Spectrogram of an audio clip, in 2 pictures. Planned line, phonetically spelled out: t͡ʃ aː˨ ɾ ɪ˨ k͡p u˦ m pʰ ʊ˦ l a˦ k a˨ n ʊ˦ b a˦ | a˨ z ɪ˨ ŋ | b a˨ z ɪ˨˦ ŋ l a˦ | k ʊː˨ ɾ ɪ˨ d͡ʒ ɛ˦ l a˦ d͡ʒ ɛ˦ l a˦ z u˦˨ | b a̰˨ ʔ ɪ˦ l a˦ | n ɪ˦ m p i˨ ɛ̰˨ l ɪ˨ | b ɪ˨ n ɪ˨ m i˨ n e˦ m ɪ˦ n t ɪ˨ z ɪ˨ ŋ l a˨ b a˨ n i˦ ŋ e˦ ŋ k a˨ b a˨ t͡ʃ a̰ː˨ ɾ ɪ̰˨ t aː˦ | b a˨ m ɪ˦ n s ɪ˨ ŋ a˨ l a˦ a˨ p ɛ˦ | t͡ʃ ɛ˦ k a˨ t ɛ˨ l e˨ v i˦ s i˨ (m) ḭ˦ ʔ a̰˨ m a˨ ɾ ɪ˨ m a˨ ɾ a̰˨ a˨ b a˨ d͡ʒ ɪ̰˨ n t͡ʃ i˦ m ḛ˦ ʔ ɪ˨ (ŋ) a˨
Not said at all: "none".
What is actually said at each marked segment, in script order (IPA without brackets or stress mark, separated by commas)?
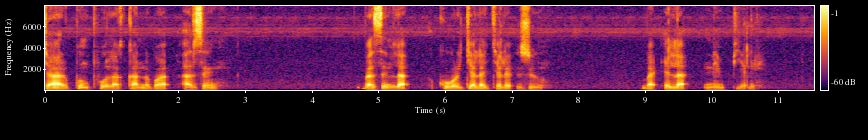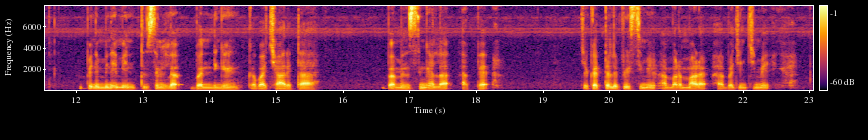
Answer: m, ŋ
